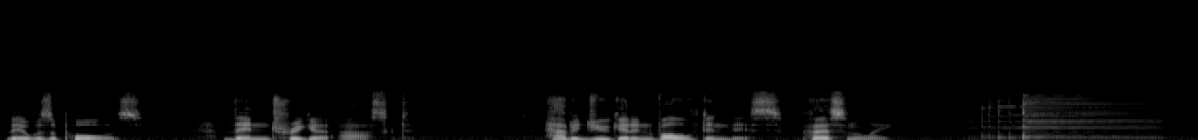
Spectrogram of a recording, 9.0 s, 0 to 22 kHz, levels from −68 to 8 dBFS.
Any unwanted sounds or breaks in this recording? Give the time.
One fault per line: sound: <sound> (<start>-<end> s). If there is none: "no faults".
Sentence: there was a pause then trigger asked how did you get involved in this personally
sound: tap (7.3-8.8 s)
